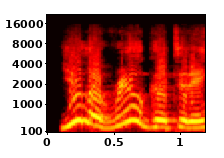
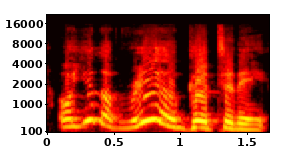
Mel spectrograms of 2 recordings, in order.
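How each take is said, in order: First: The word 'real' is not stressed. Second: The word 'real' is strongly stressed.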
